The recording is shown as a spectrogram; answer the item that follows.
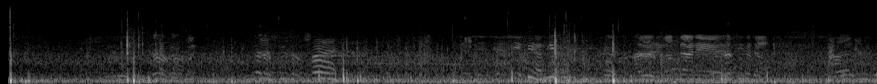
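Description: Football match play on artificial turf: a few sharp thumps of the ball being kicked, one right at the start and others about a second in and near six seconds, amid players' short shouts.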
